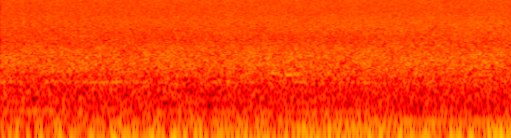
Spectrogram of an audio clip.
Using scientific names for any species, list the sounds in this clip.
forest ambience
